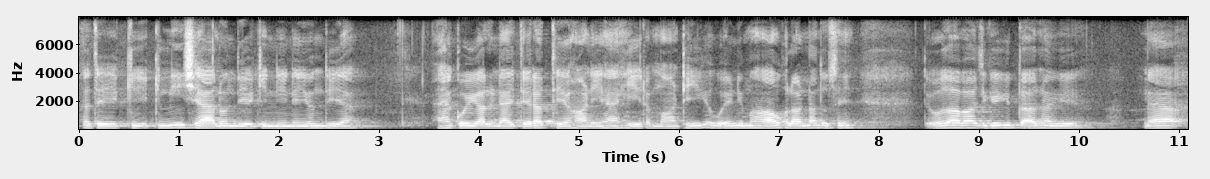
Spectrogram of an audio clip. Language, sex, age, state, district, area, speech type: Dogri, male, 18-30, Jammu and Kashmir, Udhampur, rural, spontaneous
